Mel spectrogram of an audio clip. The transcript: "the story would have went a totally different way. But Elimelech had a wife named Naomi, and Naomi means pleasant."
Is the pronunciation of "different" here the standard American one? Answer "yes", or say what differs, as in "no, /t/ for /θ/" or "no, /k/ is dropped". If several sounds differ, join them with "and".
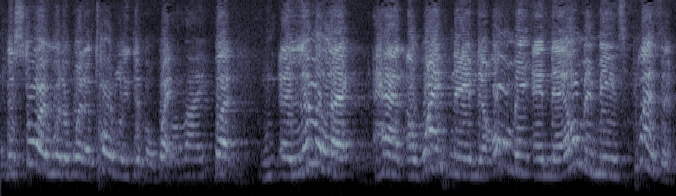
no, /ɹ/ is dropped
